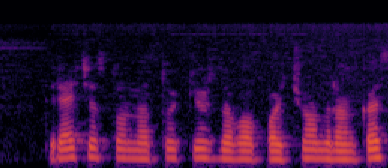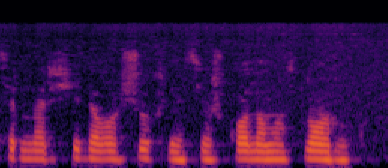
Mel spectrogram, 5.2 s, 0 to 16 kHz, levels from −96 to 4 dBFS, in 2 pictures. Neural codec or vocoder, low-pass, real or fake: none; 9.9 kHz; real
